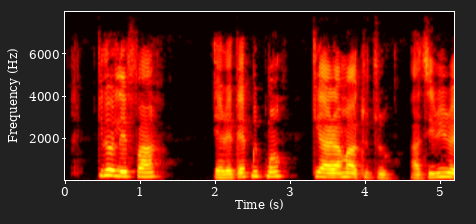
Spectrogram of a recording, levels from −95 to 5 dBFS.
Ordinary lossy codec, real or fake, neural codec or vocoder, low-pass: none; real; none; none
